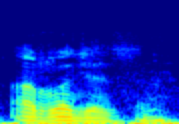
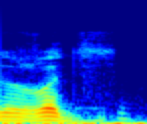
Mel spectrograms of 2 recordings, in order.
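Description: First: A vowel follows the j sound. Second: No vowel follows the j sound. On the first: The speaker calls it right. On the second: The speaker calls it wrong.

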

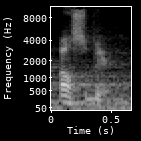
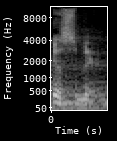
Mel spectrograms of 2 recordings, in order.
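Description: First: The first vowel is a. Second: The first vowel is i. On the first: "وتفتح الهمزة فتقول" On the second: "وتكسر الهمزة فتقول"

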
